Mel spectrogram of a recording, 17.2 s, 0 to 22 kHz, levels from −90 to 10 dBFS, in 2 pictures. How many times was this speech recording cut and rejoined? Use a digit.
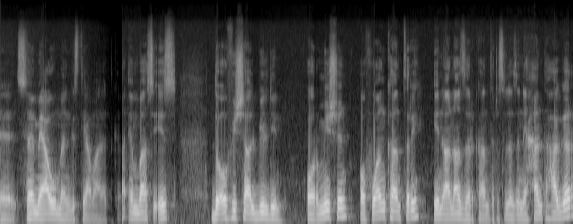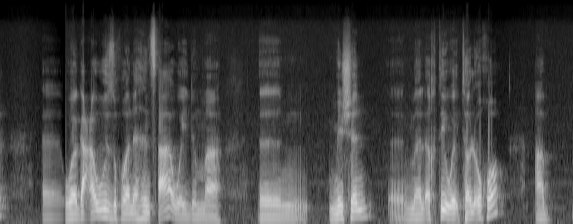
1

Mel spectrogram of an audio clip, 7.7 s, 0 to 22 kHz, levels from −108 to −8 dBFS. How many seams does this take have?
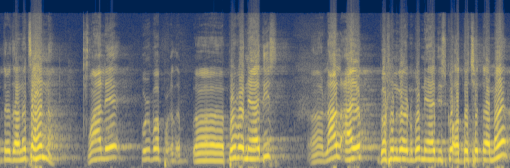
0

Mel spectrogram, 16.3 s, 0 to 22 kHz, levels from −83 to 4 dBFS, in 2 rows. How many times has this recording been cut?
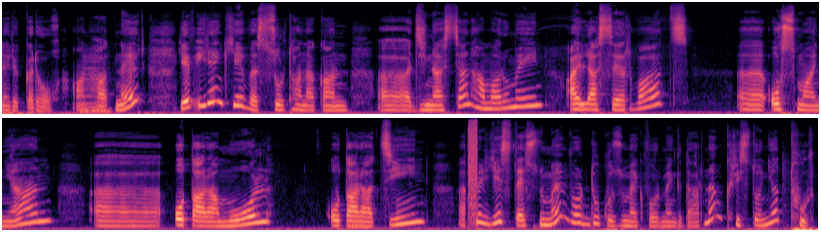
1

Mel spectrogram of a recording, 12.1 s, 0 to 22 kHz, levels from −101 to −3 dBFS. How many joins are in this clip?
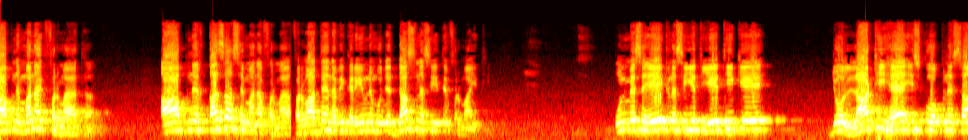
1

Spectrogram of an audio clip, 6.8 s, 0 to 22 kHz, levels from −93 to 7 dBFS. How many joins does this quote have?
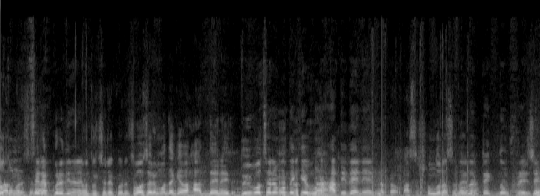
2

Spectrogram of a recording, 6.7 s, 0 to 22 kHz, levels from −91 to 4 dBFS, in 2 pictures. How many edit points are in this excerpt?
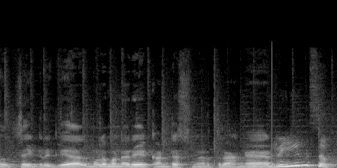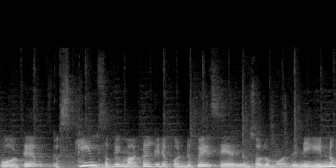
1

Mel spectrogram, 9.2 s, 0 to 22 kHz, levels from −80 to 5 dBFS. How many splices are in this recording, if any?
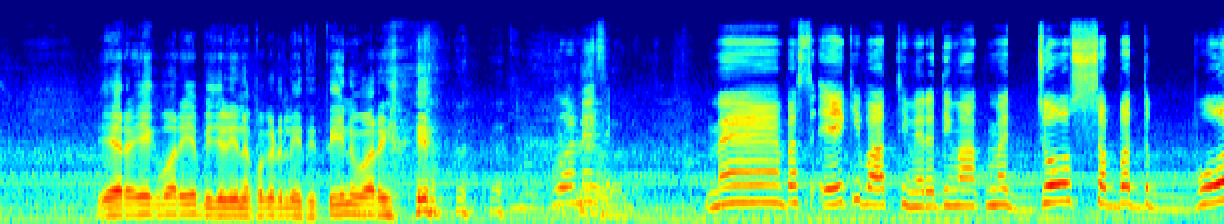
1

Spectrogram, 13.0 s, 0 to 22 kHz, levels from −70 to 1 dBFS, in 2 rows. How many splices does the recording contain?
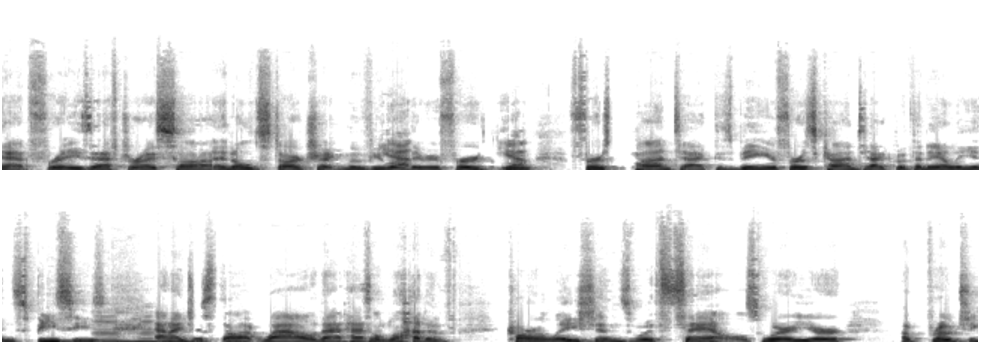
1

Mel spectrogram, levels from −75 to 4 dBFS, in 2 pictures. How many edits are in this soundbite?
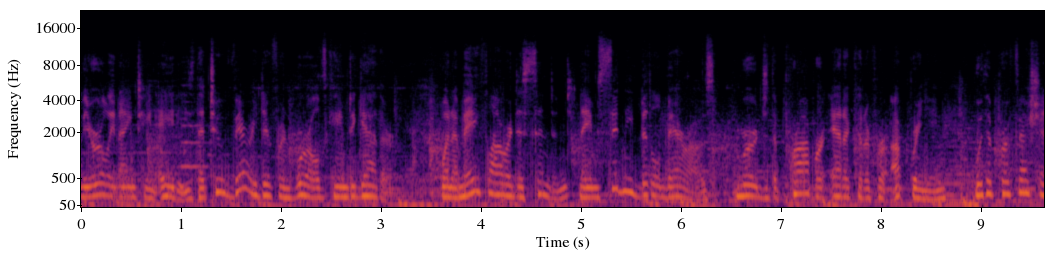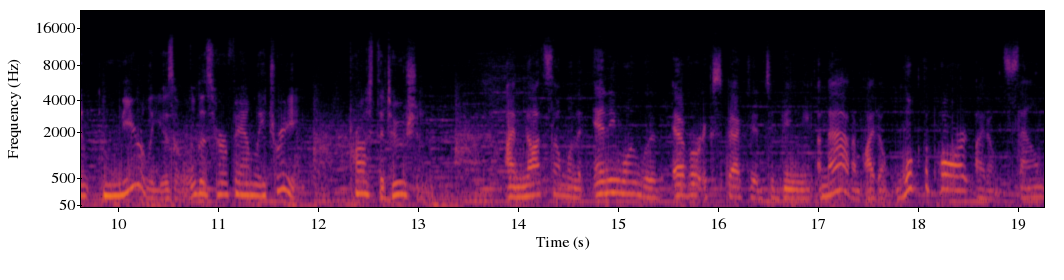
1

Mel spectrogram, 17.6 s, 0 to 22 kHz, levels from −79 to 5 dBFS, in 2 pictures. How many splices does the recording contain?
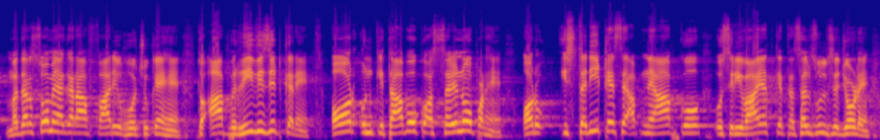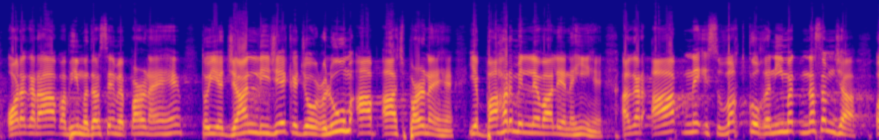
0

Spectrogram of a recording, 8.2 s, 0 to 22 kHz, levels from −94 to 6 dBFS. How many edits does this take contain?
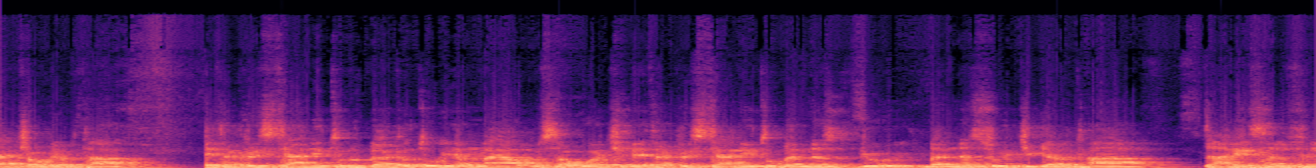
2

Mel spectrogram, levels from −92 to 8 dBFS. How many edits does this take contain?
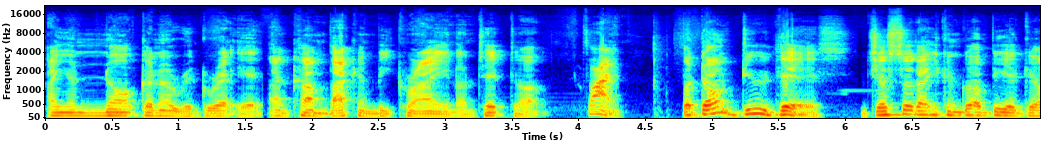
0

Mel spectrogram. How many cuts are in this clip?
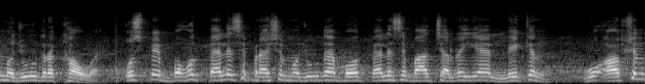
1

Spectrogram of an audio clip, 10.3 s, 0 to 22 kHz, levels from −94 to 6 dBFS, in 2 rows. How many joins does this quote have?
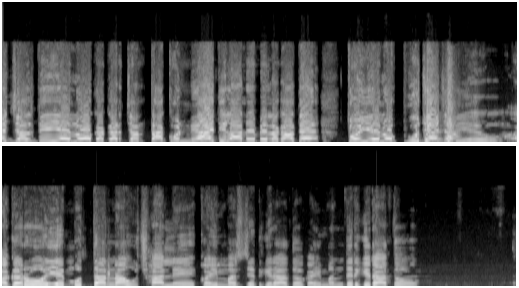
1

